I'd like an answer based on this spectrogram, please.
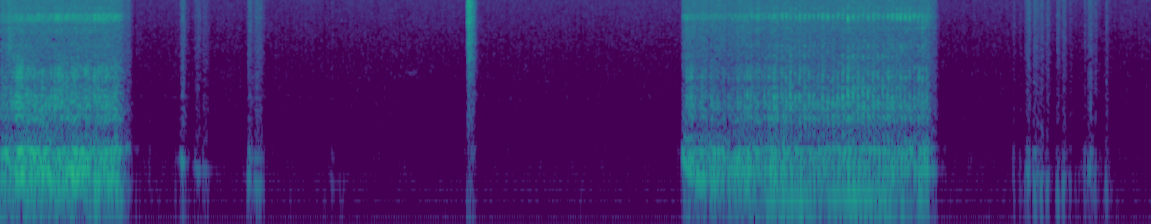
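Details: An English Bulldog snoring by a fireplace, with two loud, raspy, low rumbling snores of about one to two seconds each, roughly five seconds apart, separated by quiet gaps with soft clicks.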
